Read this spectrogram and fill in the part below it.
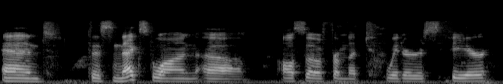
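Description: A man's voice: medium pitch, flat delivery, slow pace, fairly bright tone. A man chatting casually as a podcast guest, tentative and matter-of-fact, on dull lo-fi audio.

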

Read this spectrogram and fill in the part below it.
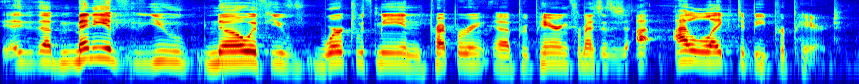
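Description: A young male pastor from Brazil tells his church about a mission trip with open, self-mocking candor. His voice sits high and rings bright and forceful. It carries a long reverb from a church hall. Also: steady tone, moderate pace. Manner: candid, self-deprecating storytelling. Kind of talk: church missions report talk.

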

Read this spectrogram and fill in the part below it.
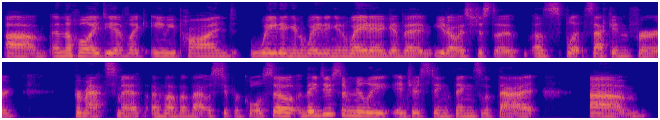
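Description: A woman's voice: lowish voice, fairly even intonation, moderate pace, fairly bright tone. A woman talking casually as a guest author in an interview, chatty and loose, often saying like and kinda. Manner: chatty, hedging, frequent "like" and "kinda".

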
